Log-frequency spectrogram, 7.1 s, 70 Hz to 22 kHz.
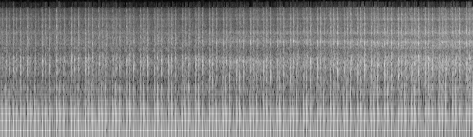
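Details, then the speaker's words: Harley-Davidson FXR with stock Keihin CV40 carburetor and K&N filter, petcock off, idling to drain the float bowl before carb removal: steady loping V-twin idle, even firing pulses two to three per second, no knocks or misses, running smoothly. "go ahead and fire the bike up and just let it idle until it dies"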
